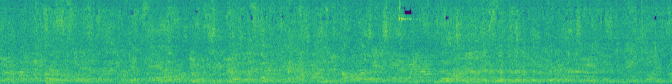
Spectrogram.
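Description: Many men and women chat and greet each other at once in a large echoing room.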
